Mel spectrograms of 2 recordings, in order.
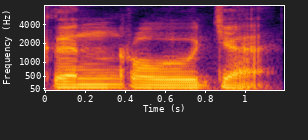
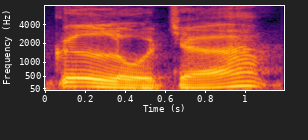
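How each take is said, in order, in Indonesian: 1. Suku kata pertama berakhir dengan bunyi n. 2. Suku kata pertama berakhir dengan bunyi l. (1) "bukan genroja" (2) "dibaca geloja"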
